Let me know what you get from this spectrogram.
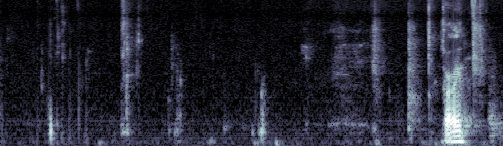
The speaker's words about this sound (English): I'm going to take a little sip of my water real quick. Hold on.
